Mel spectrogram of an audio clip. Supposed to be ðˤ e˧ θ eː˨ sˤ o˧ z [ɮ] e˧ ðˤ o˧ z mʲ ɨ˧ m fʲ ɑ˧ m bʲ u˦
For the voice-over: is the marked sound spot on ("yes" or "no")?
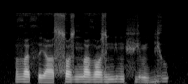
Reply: no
